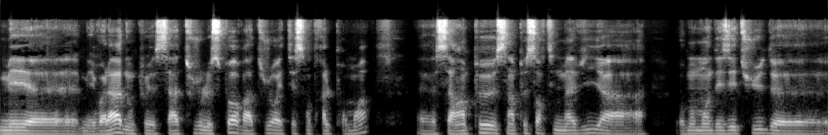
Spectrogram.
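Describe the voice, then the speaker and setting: Monotone and flat, a man's very deep, low voice moves at a moderate pace, captured with a dry, close sound and no echo. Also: quiet background. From France (Le Mans). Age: 30s. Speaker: trail runner. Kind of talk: podcast interview. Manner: hesitant, many fillers.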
